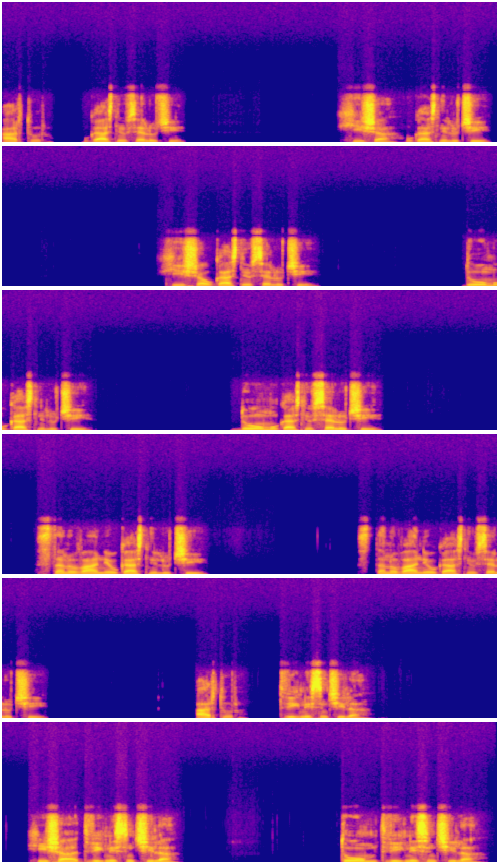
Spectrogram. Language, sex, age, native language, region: Slovenian, male, 18-29, Slovenian, Central Slovenia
